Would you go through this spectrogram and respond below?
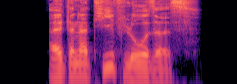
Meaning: strong/mixed nominative/accusative neuter singular of alternativlos
- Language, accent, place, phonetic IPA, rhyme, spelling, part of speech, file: German, Germany, Berlin, [ˌaltɐnaˈtiːfˌloːzəs], -iːfloːzəs, alternativloses, adjective, De-alternativloses.ogg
